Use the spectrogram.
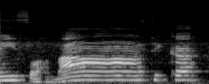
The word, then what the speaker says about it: informática: Então, observe, pessoal, que, por exemplo, a palavra informática, qual é a sílaba mais forte? Vamos lá. Olha a informática, ou seja, ma é a mais forte, não é isso? Portanto, a sílaba tônica de informática é ma.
